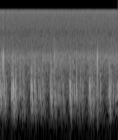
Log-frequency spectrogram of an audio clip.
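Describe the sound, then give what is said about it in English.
Rapid hoofbeats of two horses galloping off in a rush in a western adventure scene, heard as a dense, uneven patter of soft thuds at a brisk, steady pace, fairly faint throughout. “The way those two hombres galloped off in such a rush”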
